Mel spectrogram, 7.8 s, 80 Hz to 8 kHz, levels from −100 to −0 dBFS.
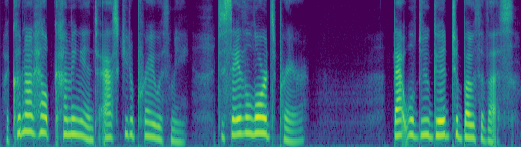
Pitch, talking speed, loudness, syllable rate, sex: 230 Hz, 190 wpm, -18 LUFS, 4.6 syllables/s, female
